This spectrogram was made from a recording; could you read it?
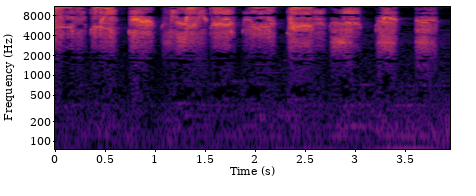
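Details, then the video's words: Swiftlet chicks give rapid, high, hissing chirps in short bursts, about two or three each second, with nothing else heard. "SUARA PIYIK ANAK BURUNG WALET"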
